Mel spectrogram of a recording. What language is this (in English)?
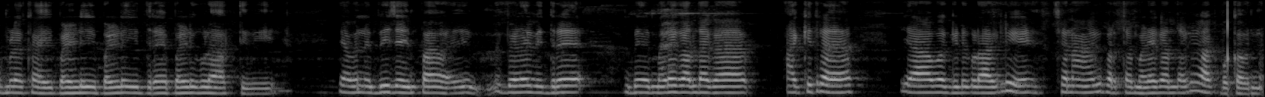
Kannada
